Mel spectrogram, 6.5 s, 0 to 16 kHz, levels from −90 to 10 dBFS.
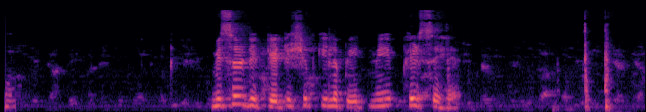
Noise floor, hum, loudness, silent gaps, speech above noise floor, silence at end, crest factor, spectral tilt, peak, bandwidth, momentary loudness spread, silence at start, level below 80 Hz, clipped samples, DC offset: -65 dBFS; 50 Hz at -55 dBFS; -28 LUFS; none; 38 dB; 0.25 s; 20 dB; -4.5 dB/octave; -10 dBFS; 11.5 kHz; 17 LU; 0.05 s; -66 dBFS; under 0.1%; under 0.1%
